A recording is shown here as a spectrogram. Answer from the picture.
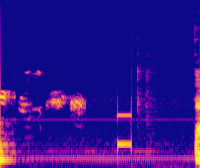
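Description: A single short telephone-line beep, a little over a second in, as a caller's line is disconnected at the end of a phone-in call, over a low steady hum.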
